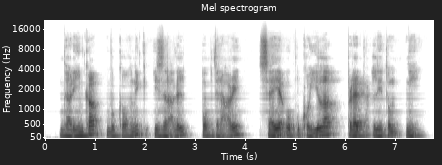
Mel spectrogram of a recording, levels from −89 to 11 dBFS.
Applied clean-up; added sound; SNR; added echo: neural mask model DeepFilterNet 3.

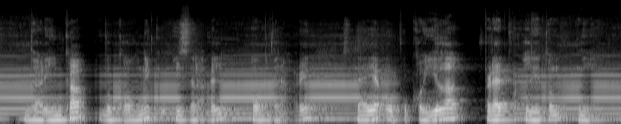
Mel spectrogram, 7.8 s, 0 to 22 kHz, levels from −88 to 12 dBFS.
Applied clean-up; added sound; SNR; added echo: neural mask model RNNoise.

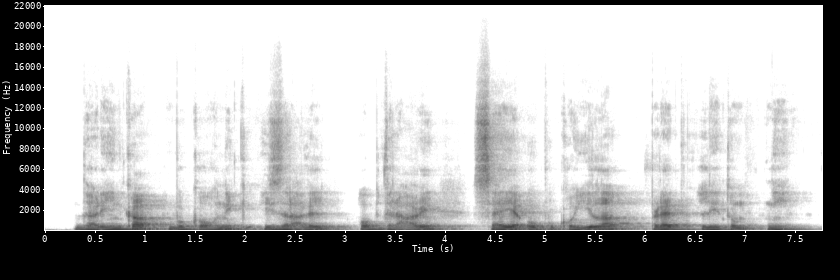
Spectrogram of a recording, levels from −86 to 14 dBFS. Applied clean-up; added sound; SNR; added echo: neural mask model Resemble Enhance denoiser.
